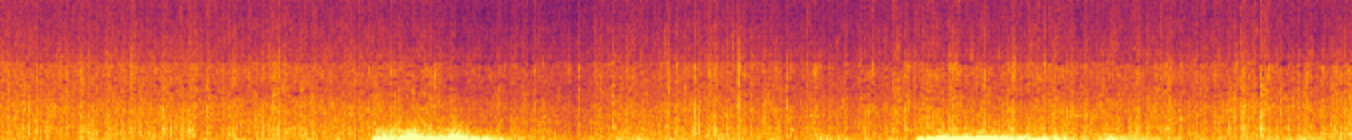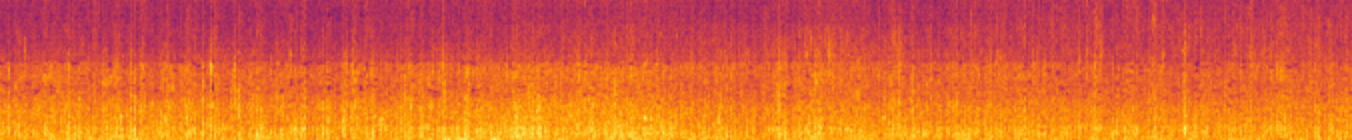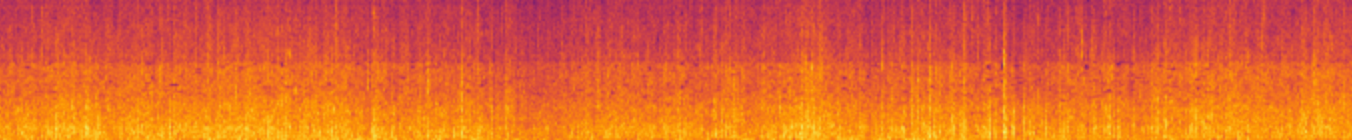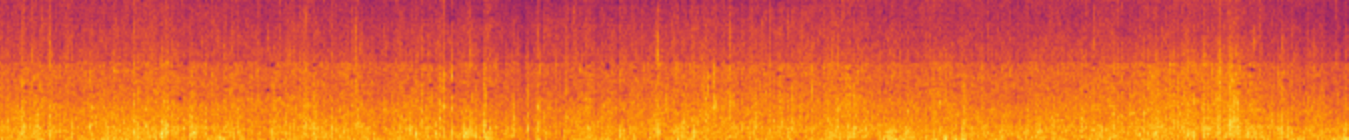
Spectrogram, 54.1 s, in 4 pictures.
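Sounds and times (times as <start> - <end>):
heavy rain pouring: 0.0 - 54.0
low thunder rumbles: 3.5 - 25.8.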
